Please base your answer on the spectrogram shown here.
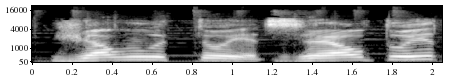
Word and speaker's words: жалуетесь: You gotta say жалуетесь with your tongue pointing at the L. Жалуетесь, это, как это?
